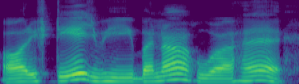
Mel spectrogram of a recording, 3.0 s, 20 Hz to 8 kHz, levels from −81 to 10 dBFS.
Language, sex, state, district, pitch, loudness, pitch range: Hindi, male, Jharkhand, Ranchi, 135 Hz, -15 LUFS, 130-165 Hz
